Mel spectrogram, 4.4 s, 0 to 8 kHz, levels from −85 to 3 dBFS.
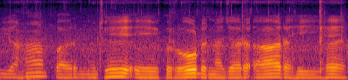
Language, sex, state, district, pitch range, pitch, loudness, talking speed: Hindi, male, Madhya Pradesh, Katni, 115-130 Hz, 120 Hz, -19 LUFS, 125 wpm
